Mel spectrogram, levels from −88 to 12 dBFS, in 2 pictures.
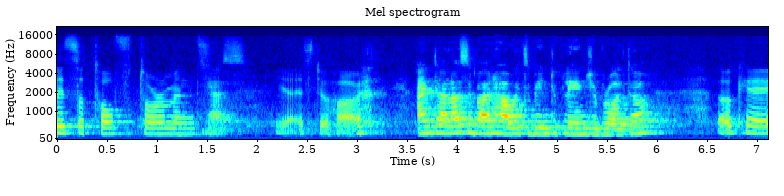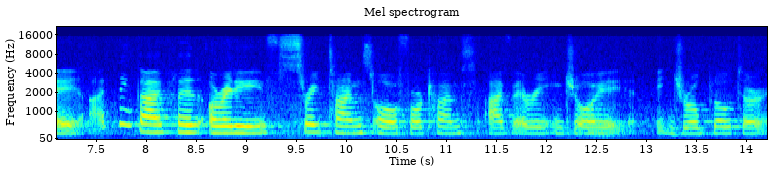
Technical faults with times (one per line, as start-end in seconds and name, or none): none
